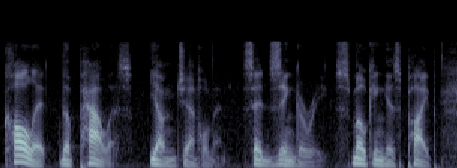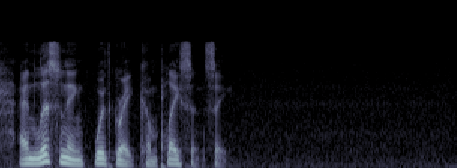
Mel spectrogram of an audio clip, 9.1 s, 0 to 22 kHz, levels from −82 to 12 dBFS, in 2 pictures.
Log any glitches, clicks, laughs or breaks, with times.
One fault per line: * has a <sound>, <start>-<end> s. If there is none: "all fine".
all fine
